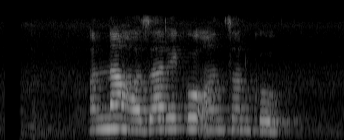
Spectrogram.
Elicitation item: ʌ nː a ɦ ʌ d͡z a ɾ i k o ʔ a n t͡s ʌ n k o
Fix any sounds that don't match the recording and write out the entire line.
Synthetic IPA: ʌ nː a ɦ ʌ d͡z a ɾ e k o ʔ ʌ n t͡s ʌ n k o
